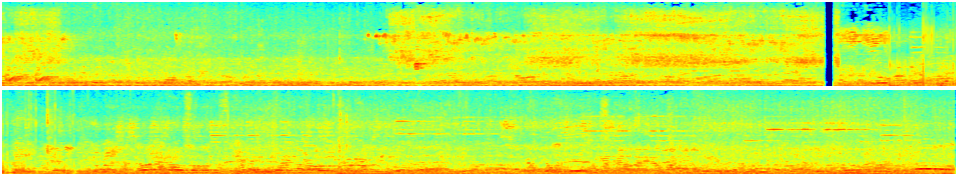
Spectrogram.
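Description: A large crowd of men and women chant and shout outdoors.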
